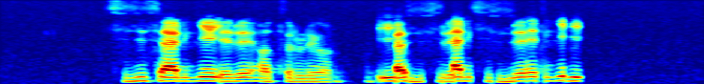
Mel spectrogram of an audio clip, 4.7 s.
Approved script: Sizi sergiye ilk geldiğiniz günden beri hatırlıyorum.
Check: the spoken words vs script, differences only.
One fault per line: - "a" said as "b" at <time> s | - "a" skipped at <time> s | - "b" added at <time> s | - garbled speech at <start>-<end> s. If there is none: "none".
- "ilk geldiğiniz günden" skipped at 1.5 s
- garbled speech at 2.4-3.9 s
